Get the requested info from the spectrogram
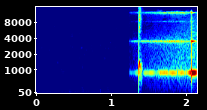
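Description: Silence, then about a second and a half in, a sharp pop opens an electronic transition sting: several steady ringing tones over a soft hiss, the intro sound for a new section's title card.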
